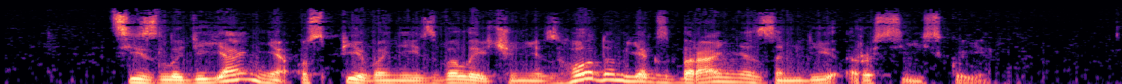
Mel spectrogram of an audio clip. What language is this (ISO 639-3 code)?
ukr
